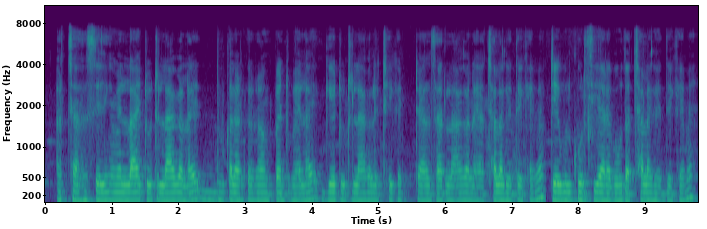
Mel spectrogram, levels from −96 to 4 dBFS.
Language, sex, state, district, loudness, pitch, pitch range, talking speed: Maithili, male, Bihar, Samastipur, -34 LUFS, 125 Hz, 125-130 Hz, 280 wpm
